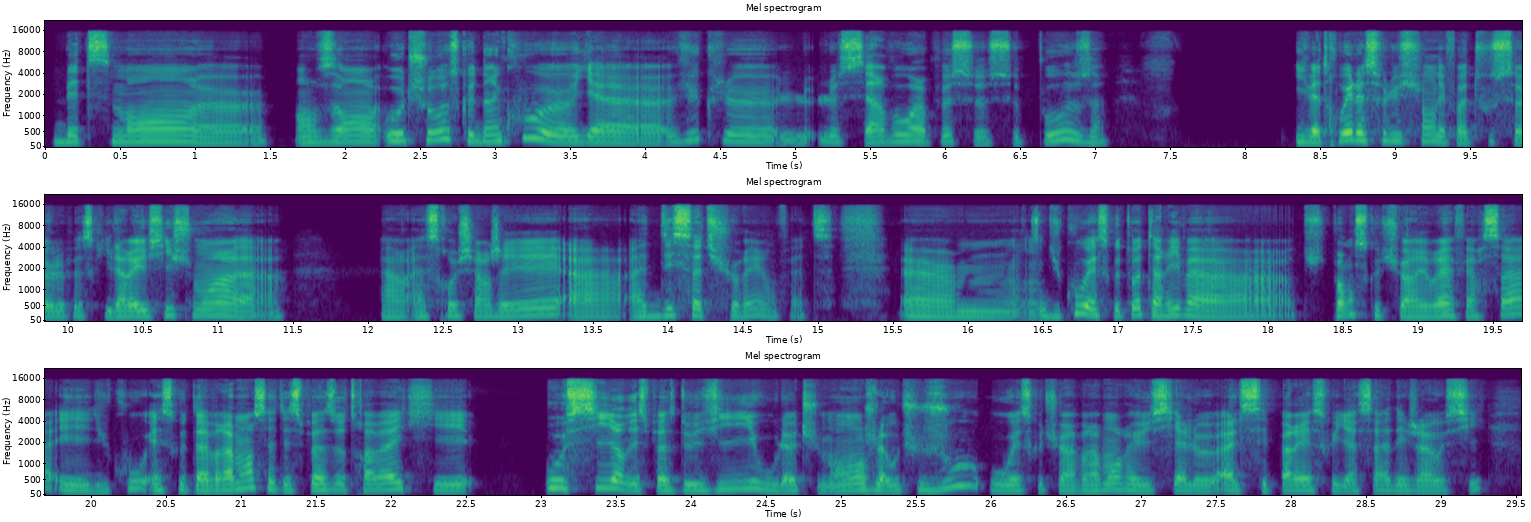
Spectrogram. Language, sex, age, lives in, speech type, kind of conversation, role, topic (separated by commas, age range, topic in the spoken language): French, female, 30-34, France, conversation, advice, advisor, Comment décririez-vous votre épuisement émotionnel et votre difficulté à récupérer ?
